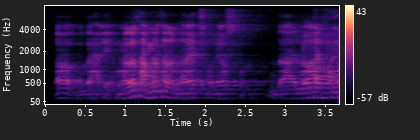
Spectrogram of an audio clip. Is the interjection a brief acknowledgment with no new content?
Yes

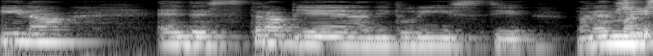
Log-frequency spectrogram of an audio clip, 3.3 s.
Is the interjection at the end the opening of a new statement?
Yes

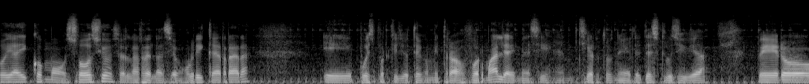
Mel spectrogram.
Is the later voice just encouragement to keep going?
Yes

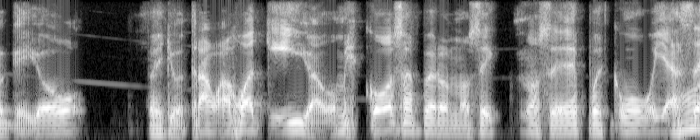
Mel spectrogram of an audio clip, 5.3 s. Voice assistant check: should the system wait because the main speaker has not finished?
No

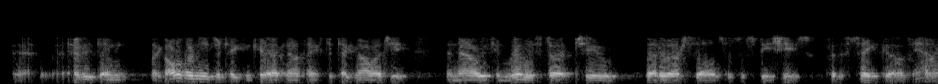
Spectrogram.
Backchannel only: Yes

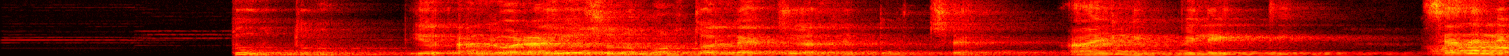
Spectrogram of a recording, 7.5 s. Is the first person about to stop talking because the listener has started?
No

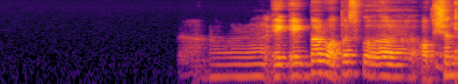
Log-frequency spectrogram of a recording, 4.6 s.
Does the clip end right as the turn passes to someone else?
Yes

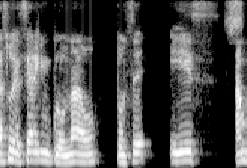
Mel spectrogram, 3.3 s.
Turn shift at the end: Yes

